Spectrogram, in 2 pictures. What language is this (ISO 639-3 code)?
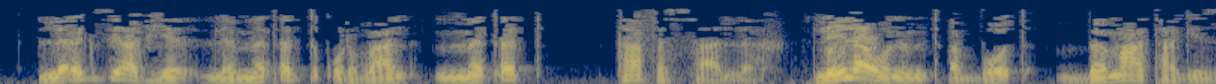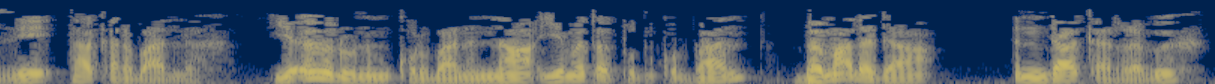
amh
